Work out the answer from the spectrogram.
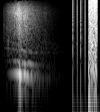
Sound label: Arrow By Zip; Bows and Arrows; Sound Effects:Combat; Big Room Sound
